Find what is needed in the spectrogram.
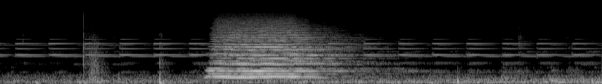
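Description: Diesel locomotive horn sounding one long blast about two seconds in, part of its crossing warning, over the steady ringing of a grade-crossing warning bell.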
